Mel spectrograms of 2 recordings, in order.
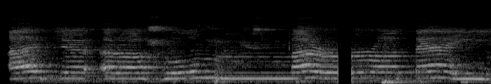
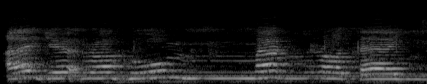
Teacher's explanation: Idgham mimi adalah tajwid yang ada di dalam Al-Quran apabila ada huruf mim sukun atau mati yang bertemu dengan huruf mim. Cara membacanya yaitu mendengung.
